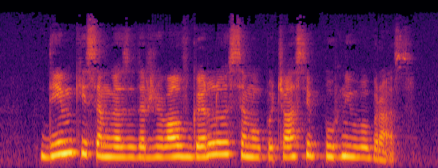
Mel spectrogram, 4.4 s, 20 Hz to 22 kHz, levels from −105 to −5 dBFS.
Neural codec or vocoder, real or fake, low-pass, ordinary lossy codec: none; real; 19.8 kHz; MP3, 64 kbps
